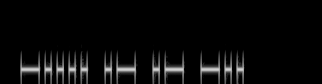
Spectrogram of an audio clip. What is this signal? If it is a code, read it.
Morse code, heard as a keyed tone, about 20 wpm, 700 Hz. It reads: 6AAD
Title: All Cut Numbers - 4-Digit 20wpm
